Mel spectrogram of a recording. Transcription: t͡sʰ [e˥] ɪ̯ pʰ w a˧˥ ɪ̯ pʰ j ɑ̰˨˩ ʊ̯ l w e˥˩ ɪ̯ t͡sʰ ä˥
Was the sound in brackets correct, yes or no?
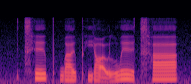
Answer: yes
